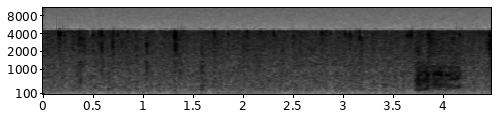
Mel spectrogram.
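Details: Kittens growling at each other while eating after begging for food: a single short, rough burst near the end, set against steady ticking and pattering from the eating.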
